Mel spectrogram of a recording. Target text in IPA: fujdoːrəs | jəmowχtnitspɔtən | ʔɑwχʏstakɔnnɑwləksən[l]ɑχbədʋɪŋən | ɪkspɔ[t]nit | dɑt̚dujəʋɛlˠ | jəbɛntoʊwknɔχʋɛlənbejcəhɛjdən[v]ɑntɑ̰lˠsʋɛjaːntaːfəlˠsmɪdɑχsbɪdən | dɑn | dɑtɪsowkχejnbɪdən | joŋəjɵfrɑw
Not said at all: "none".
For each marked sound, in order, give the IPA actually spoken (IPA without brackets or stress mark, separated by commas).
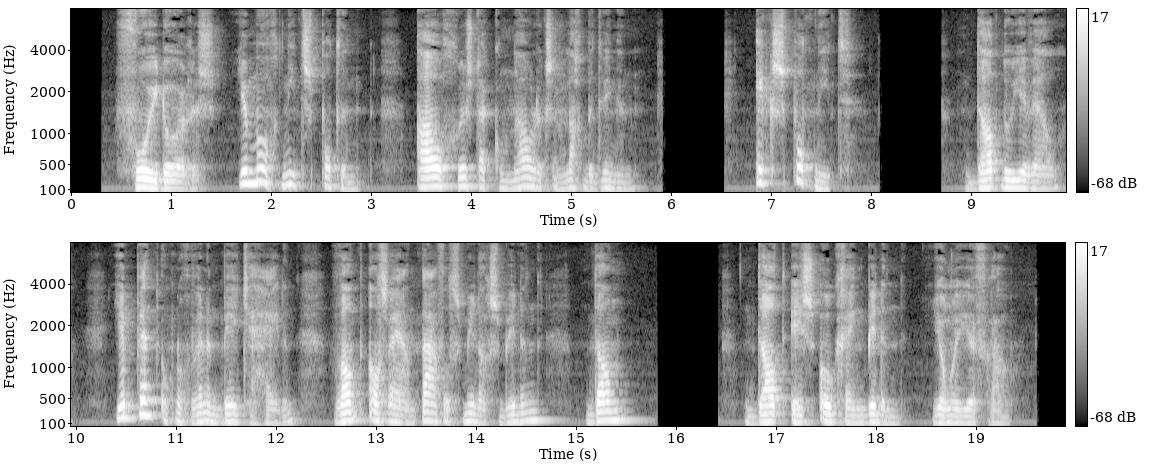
l, t, ʋ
